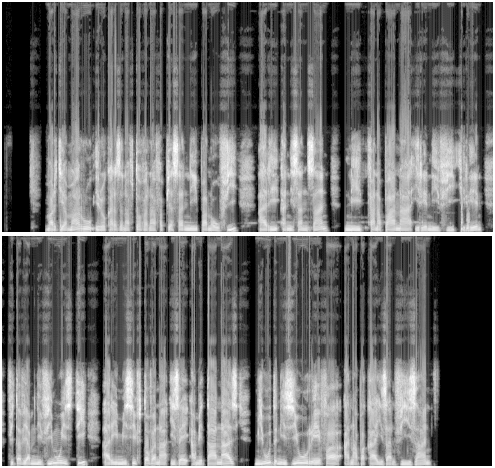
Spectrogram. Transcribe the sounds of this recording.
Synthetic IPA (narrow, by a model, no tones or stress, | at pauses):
maɾud̪iamaɾuʔiɾewkaɾʔazanəfi̥t̪ovanəfapiasanipanowv̥iaɾiʔanisanizani̥nifanapanəiɾeniviːɾeni̥v̥it̪aviaminivimuizi̥t̪ia̰ɾimisifi̥t̪ovanəʔizajʔamet̪aːnazi̥miud̪iniziuɾefəanapakaizanivizani̥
